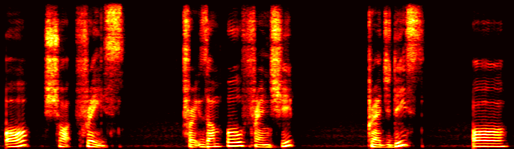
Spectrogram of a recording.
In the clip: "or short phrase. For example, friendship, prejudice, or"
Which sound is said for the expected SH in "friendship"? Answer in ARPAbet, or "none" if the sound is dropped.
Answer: SH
